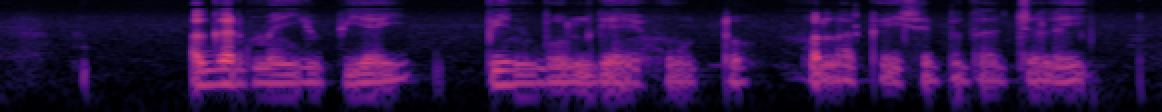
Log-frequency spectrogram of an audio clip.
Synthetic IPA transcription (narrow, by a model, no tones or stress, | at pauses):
ɐɡəɾmɛ̃juːpijaːipinboːlɡəehũt̪o | molakɐisebɪɡat͡ʃəlei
